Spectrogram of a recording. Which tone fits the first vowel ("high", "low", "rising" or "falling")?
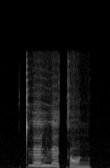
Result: high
